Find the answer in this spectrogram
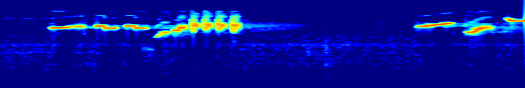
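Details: Oriental magpie-robin singing, used to prompt a kept bird into song: a few level whistles, then a quick buzzy trill of stacked notes, a pause, and three more clear whistles, one dipping and one high.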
